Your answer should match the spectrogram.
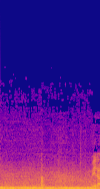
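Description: Turbocharged drift car's engine running at a steady speed, heard from inside the cabin while driving.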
